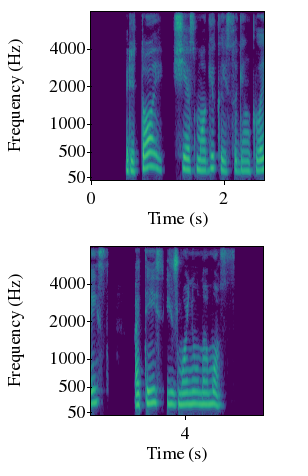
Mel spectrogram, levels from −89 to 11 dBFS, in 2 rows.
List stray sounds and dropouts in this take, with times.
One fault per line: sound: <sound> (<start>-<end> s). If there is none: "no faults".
no faults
